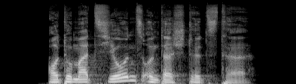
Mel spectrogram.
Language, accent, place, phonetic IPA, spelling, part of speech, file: German, Germany, Berlin, [aʊ̯tomaˈt͡si̯oːnsʔʊntɐˌʃtʏt͡stə], automationsunterstützte, adjective, De-automationsunterstützte.ogg
- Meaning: inflection of automationsunterstützt: 1. strong/mixed nominative/accusative feminine singular 2. strong nominative/accusative plural 3. weak nominative all-gender singular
